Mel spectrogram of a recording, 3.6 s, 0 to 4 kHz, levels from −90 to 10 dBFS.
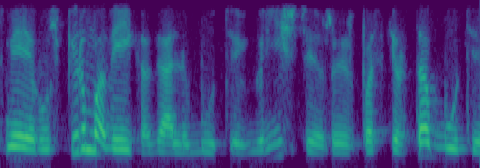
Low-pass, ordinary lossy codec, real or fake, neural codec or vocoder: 3.6 kHz; Opus, 24 kbps; real; none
